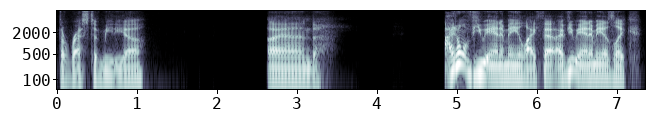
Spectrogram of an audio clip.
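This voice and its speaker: A man's voice: mid-range voice, fairly bright tone, no room sound, clean studio sound. Rambling man giving casual reaction commentary. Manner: rambling, thinking aloud, casually profane. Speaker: streamer reacting to a video.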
